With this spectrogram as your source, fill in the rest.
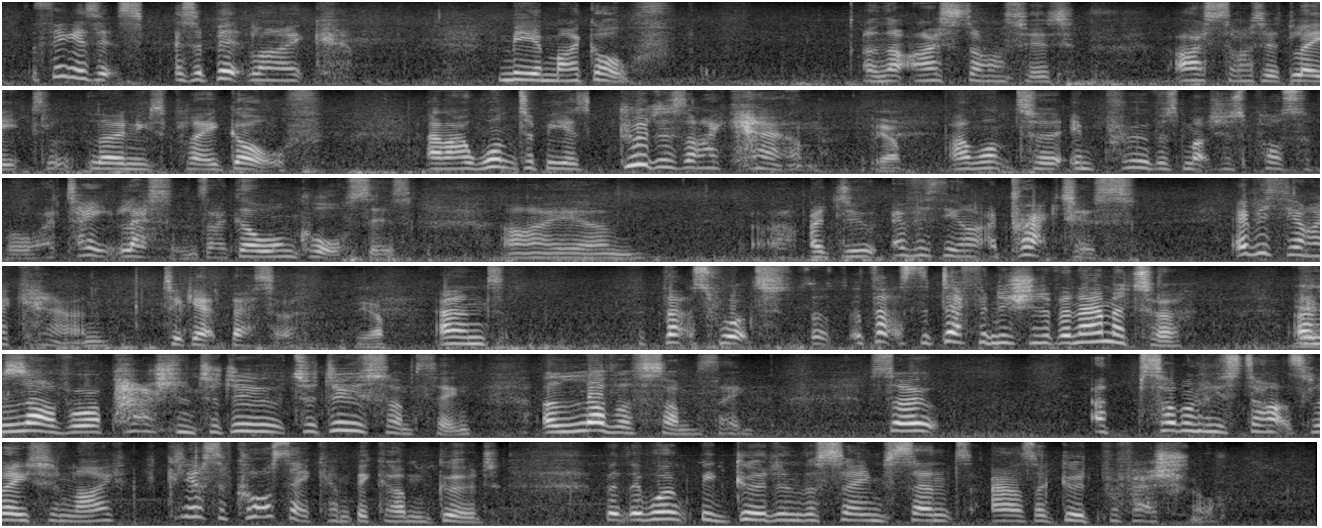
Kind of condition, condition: setting, outdoors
